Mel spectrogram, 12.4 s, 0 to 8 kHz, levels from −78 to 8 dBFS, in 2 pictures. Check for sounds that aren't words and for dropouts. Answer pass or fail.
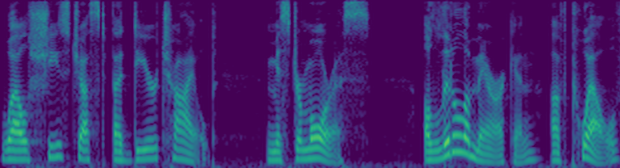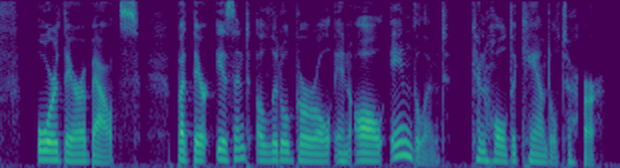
fail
